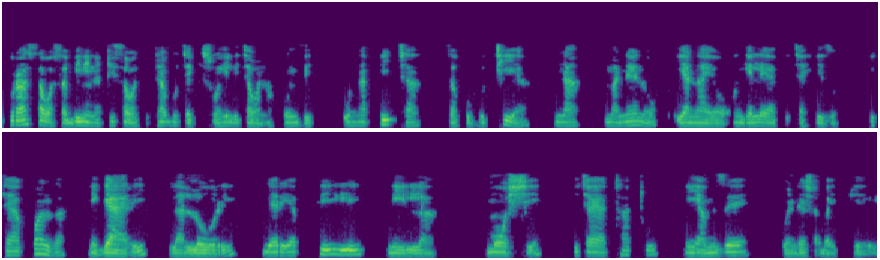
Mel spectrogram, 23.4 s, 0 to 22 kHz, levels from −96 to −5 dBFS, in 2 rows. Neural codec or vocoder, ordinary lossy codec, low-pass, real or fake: vocoder, 44.1 kHz, 128 mel bands every 512 samples, BigVGAN v2; MP3, 48 kbps; 5.4 kHz; fake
